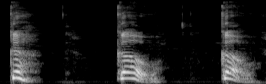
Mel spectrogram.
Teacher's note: Block and release, but now the throat vibrates strongly as it is voiced.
